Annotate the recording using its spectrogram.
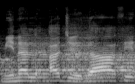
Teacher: قلقلہ ہوگا کیونکہ جیم حروف قلقلہ میں سے ہے، آواز مخرج سے ٹکرائے گی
